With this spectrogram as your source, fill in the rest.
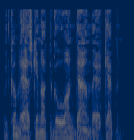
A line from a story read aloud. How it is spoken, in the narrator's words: Toby said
